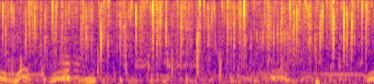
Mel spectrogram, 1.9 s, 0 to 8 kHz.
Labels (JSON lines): {"label": "biophony, cascading saw", "recorder": "SoundTrap 600 or HydroMoth"}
